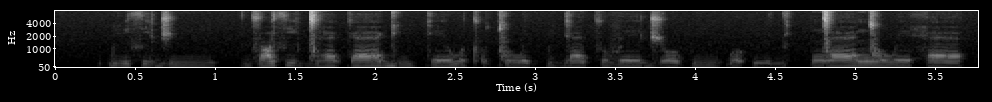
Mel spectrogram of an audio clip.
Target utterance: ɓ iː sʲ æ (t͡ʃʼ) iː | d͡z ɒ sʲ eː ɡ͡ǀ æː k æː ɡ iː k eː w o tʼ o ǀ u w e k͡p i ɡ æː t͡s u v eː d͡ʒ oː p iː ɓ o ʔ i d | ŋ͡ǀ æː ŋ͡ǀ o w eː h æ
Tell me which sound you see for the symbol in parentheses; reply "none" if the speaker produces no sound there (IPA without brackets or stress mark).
d͡ʒ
